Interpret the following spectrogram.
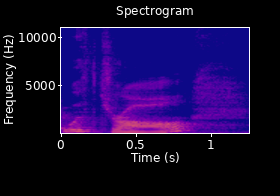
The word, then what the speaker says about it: withdrawal: is, first of all, we have the W sound at the beginning. And so for some speakers of English, the W is challenging because you may have a tendency to say something closer to a V sound or something that's between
